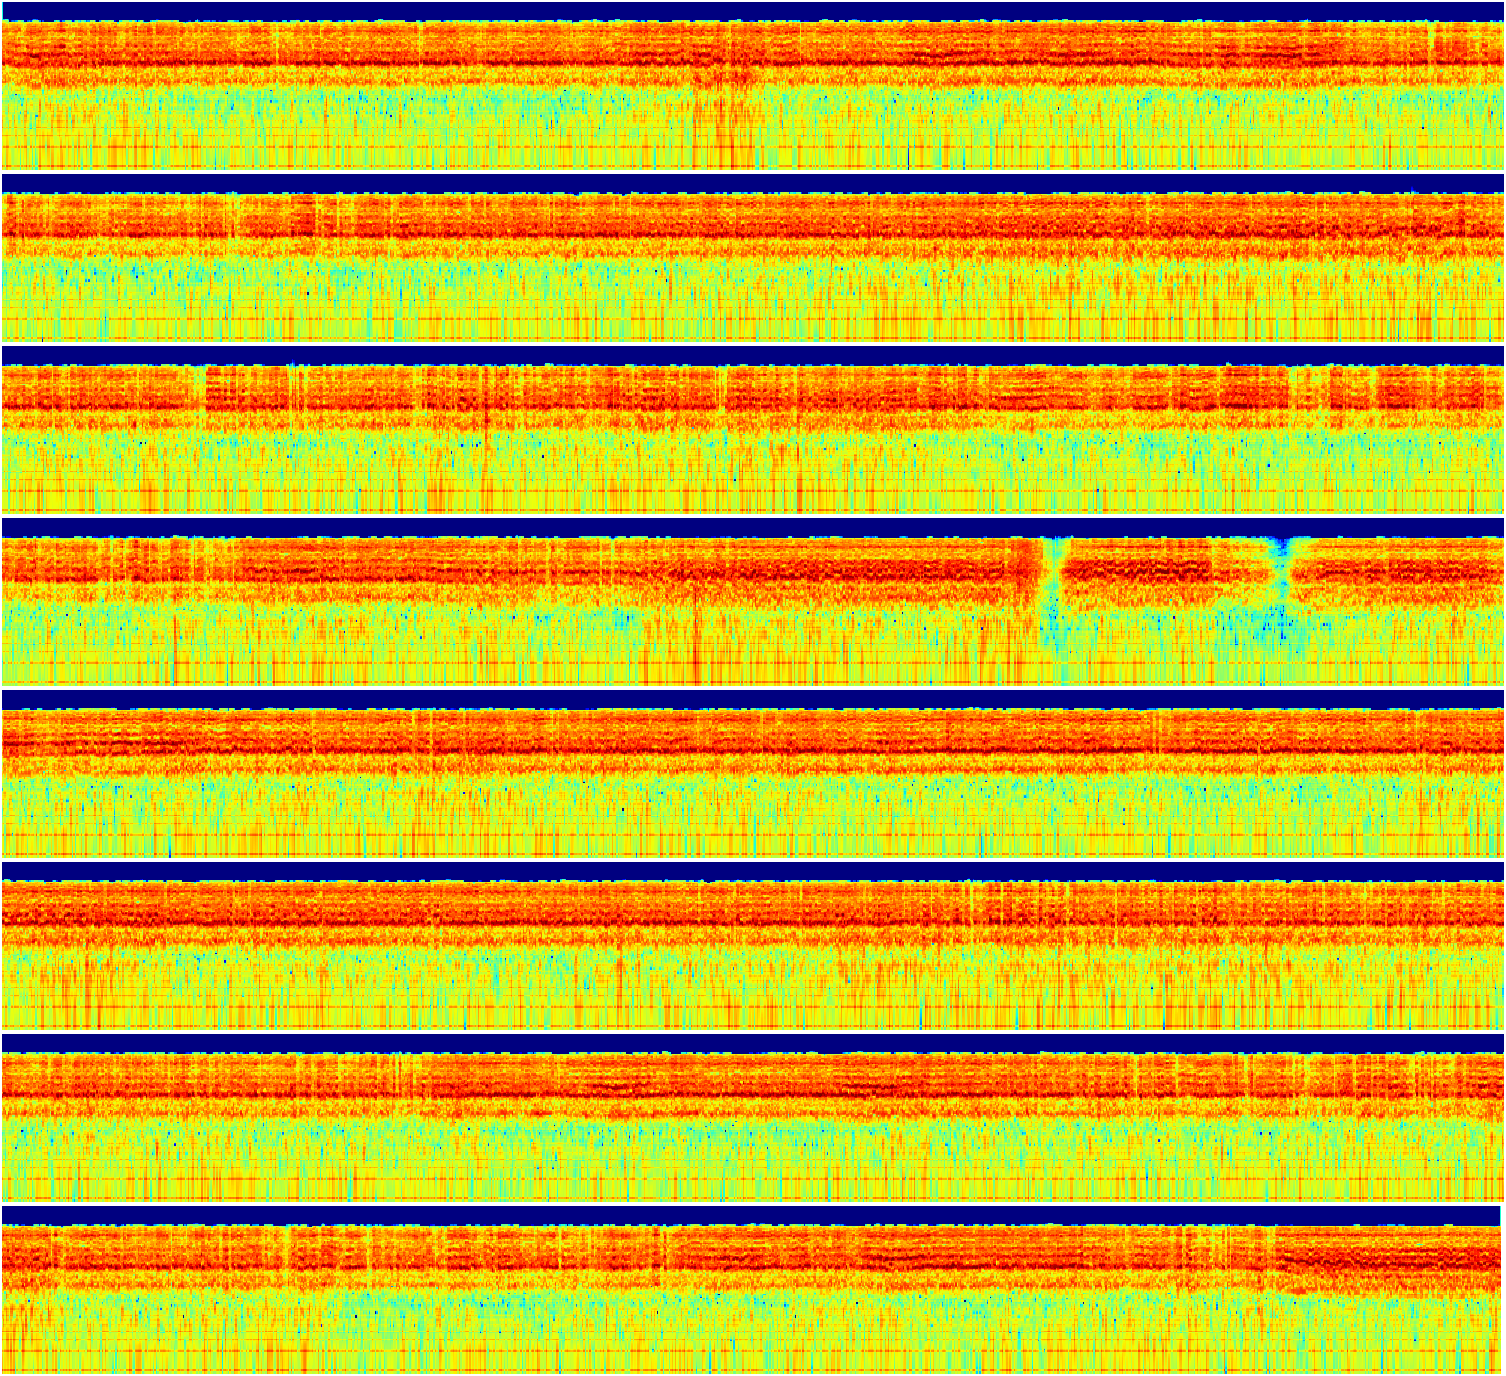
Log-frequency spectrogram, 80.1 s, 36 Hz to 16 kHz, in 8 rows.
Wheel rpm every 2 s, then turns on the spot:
230, 230, 230, 220, 230, 230, 230, 230, 230, 230, 230, 230, 220, 230, 240, 230, 220, 200, 130, 140, 210, 230, 230, 230, 230, 230, 230, 230, 230, 240, 240, 230, 230, 230, 230, 230, 230, 230, 230, 210.
none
